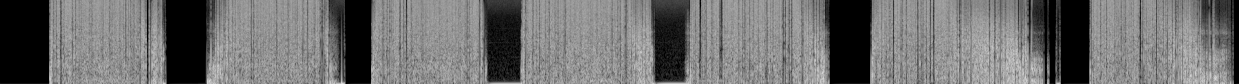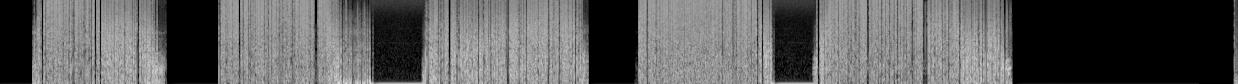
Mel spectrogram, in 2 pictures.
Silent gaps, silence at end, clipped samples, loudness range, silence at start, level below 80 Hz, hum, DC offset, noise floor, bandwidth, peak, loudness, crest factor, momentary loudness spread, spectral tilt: none; 0 s; under 0.1%; 2 LU; 0.5 s; -30 dBFS; none; under 0.1%; -88 dBFS; over 20 kHz; 0 dBFS; -6 LUFS; 10 dB; 10 LU; -1 dB/octave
